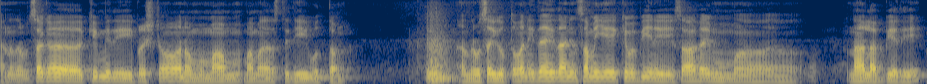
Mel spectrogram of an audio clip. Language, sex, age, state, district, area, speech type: Sanskrit, male, 60+, Tamil Nadu, Coimbatore, urban, spontaneous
